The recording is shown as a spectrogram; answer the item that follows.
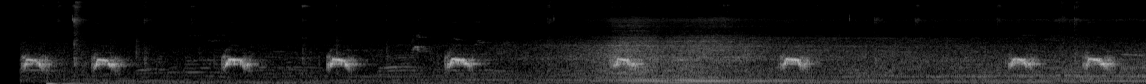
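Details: Zebra dove song: short, soft cooing notes near one pitch, about nine spaced irregularly over eleven seconds, some in quick pairs, with faint clicks and a low background hum.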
